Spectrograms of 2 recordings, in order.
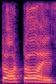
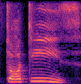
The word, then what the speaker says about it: tortoise: It is not tortoise. It is tortoise.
